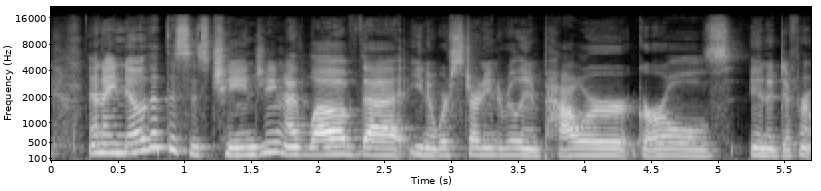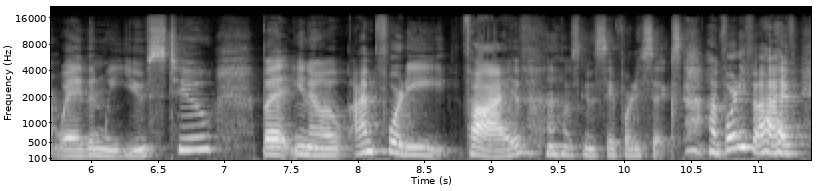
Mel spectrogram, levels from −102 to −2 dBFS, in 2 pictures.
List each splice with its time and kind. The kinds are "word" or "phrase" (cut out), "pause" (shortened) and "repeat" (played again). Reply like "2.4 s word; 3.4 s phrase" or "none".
none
